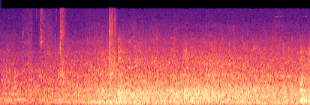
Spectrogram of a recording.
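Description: Outdoor city ambience: a steady murmur of distant voices and traffic, growing louder about two seconds in.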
